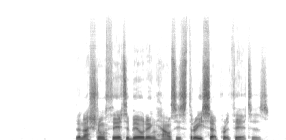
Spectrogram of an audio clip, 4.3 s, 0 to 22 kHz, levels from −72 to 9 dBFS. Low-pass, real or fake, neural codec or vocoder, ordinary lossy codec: 19.8 kHz; fake; vocoder, 48 kHz, 128 mel bands, Vocos; none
